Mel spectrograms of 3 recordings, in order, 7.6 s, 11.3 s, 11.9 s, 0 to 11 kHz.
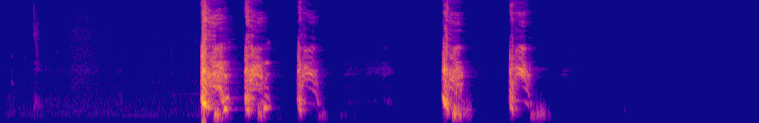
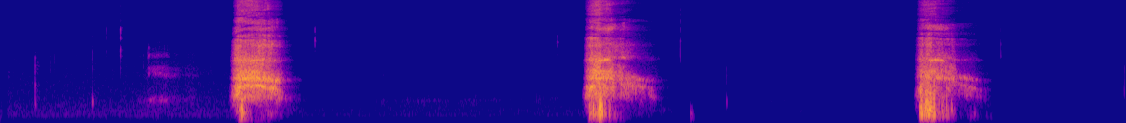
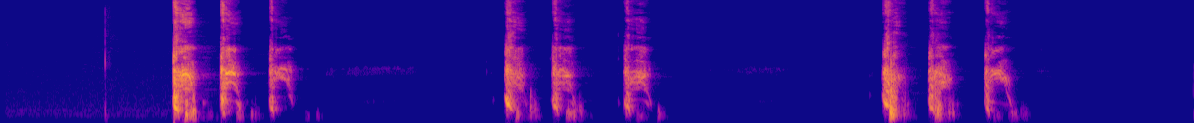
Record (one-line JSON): {"cough_length": "7.6 s", "cough_amplitude": 32768, "cough_signal_mean_std_ratio": 0.21, "exhalation_length": "11.3 s", "exhalation_amplitude": 32768, "exhalation_signal_mean_std_ratio": 0.25, "three_cough_length": "11.9 s", "three_cough_amplitude": 32767, "three_cough_signal_mean_std_ratio": 0.25, "survey_phase": "beta (2021-08-13 to 2022-03-07)", "age": "45-64", "gender": "Male", "wearing_mask": "No", "symptom_cough_any": true, "symptom_runny_or_blocked_nose": true, "symptom_sore_throat": true, "symptom_abdominal_pain": true, "symptom_fatigue": true, "symptom_fever_high_temperature": true, "symptom_headache": true, "symptom_loss_of_taste": true, "symptom_onset": "6 days", "smoker_status": "Never smoked", "respiratory_condition_asthma": false, "respiratory_condition_other": false, "recruitment_source": "Test and Trace", "submission_delay": "2 days", "covid_test_result": "Positive", "covid_test_method": "ePCR"}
